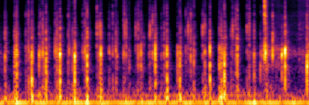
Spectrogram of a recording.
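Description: Long nails tap and scratch the crinkly surface of a small, full plastic bird-treat snack bag resting on fabric. Many quick, sharp crackling taps with brief scratches follow one another in an uneven rhythm, with a steady low hum underneath.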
